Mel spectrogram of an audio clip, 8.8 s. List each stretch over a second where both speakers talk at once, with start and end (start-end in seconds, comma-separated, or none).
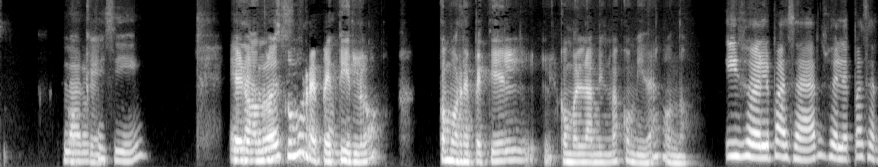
2.3-3.6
